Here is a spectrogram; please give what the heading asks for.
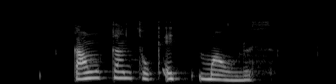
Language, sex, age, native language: Icelandic, male, 10, Icelandic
